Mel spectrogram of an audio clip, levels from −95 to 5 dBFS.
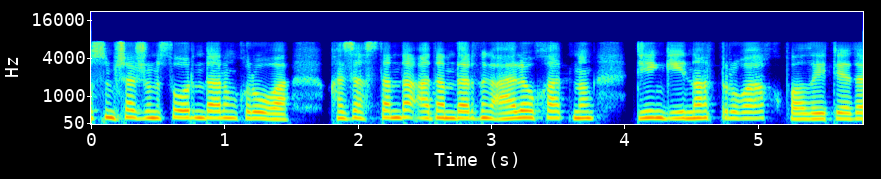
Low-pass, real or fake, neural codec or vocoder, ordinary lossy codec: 7.2 kHz; fake; codec, 16 kHz, about 1 kbps, DyCAST, with the encoder's durations; none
